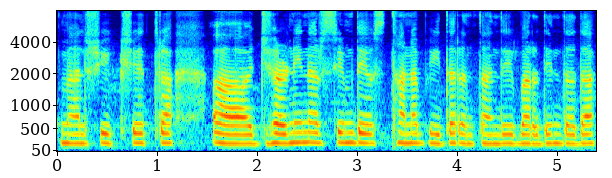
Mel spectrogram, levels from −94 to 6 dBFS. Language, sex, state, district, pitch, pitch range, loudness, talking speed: Kannada, female, Karnataka, Bidar, 200 Hz, 190-205 Hz, -17 LUFS, 120 wpm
